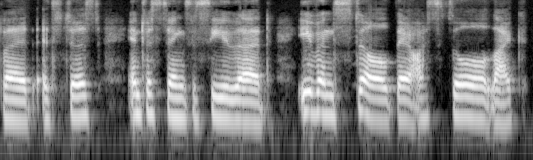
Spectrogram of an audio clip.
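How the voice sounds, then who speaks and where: A woman's voice: low-pitched, steady tone, slow, dark tone, rough recording. A woman from South Africa co-hosting a podcast, speaking thoughtfully and hesitantly. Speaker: podcast co-host. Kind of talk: casual chat.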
